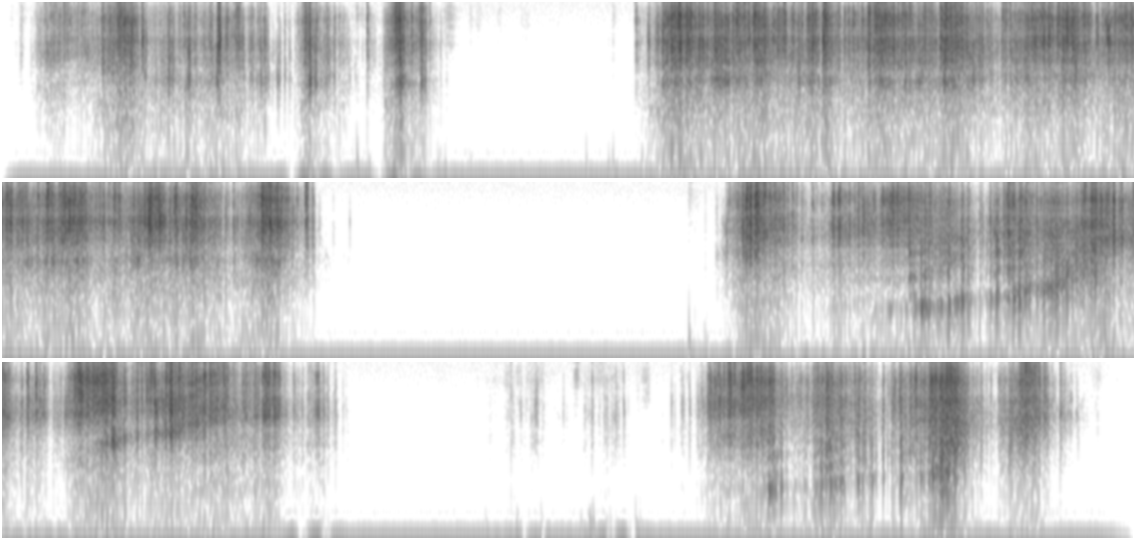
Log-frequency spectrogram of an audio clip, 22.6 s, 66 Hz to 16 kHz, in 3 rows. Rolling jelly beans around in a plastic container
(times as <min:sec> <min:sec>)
0:04.2 0:09.6, 0:12.4 0:17.3, 0:18.4 0:22.3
